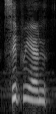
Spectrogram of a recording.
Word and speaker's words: Ciprian: You're going to be introduced to Ciprian. Is that how you say your name? – Ciprian. – Ciprian and we met in the Crystals Workshop.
